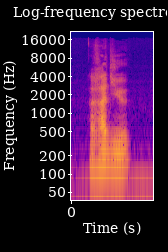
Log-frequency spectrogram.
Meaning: radiant
- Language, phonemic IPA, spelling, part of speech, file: French, /ʁa.djø/, radieux, adjective, Fr-radieux.ogg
